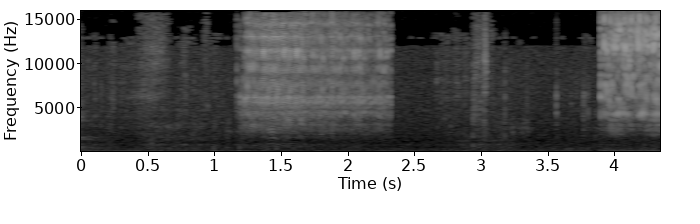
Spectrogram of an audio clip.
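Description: Near silence, with a faint hiss for about a second.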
